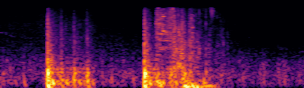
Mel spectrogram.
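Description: Two sharp bursts of gunfire from a video game battle royale match, the first around a quarter second in and the second near three quarters, each loud and close with a short rattling tail, no talk over them.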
